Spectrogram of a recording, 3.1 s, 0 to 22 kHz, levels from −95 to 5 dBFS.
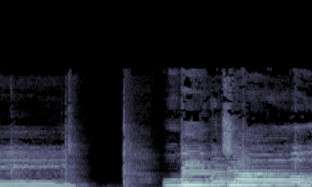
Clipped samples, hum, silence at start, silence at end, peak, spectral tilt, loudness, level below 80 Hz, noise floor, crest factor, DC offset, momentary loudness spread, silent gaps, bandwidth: under 0.1%; none; 0 s; 0 s; -4 dBFS; -4 dB/octave; -19 LUFS; -62 dBFS; -52 dBFS; 16 dB; under 0.1%; 19 LU; none; 8.6 kHz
